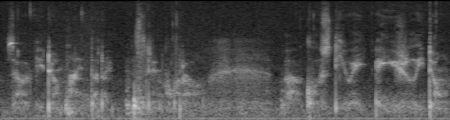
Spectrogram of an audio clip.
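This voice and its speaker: A woman plays a wary, secretive investigator interviewing an alien abductee, all in whispered ASMR. She keeps her voice hushed and secretive, hesitating with gentle pauses.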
